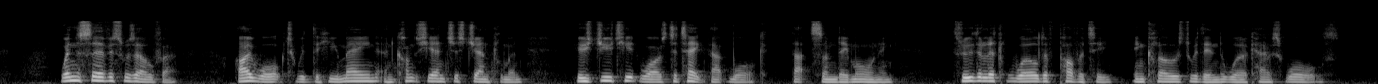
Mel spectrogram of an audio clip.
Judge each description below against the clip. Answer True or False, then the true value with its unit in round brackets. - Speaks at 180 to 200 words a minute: False (150 wpm)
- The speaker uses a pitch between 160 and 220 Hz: False (125 Hz)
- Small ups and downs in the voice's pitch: False (4.6 semitones)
